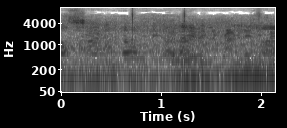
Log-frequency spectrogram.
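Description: Drift cars' engines running at the start line, a low rumble that swells louder about a second in, with a commentator's voice over it.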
